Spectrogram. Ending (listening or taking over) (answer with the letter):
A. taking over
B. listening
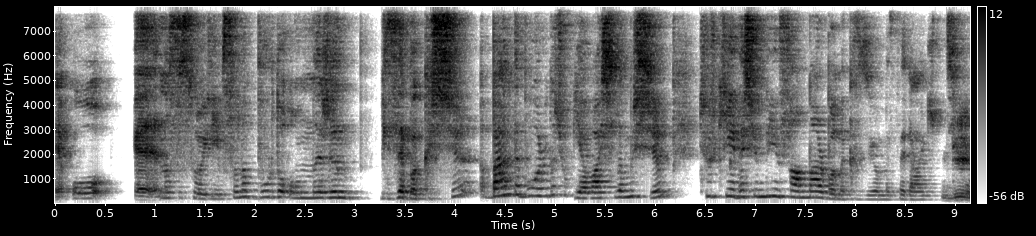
A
